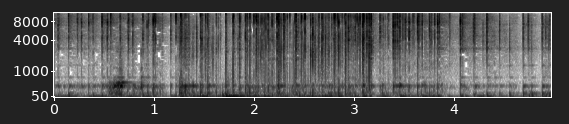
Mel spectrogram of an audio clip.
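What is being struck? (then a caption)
Metal mesh microphone grille. Long acrylic nails scratch the front and sides of the hollow metal mesh grille on a bare black microphone. The result is a steady, dense rasping scratch with a heavy low rumble, overlaid with quick, short bright ticks and clicks.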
